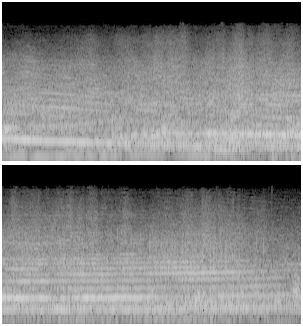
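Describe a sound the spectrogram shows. A race car engine roars loudly as the car speeds by.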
